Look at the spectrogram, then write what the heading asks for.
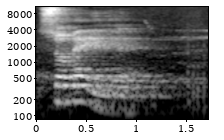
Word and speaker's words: sommeil: Le IL se prononce EI. sommeil.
